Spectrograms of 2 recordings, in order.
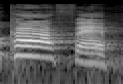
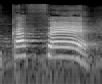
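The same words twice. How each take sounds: First: Said in the usual way. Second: Café called out loud, stress on FÉ; teacher shouting a word to find its stress; shouted word. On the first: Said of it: "Eu não falo café". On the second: Shown as a demonstration. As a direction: call Café like shouting across a room. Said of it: "falo uma palavra alto?".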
